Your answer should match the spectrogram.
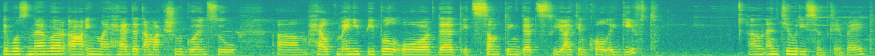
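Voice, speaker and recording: A woman with a Russian accent, a tarot reader answering her viewers' questions in a soft, unhurried casual talk full of small fillers. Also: fairly low pitch, little pitch movement, a little hiss or hum.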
